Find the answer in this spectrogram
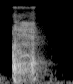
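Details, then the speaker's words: Adult doctor imitating a rattling, phlegmy chest cough, said to be common in children and the elderly, with a rattle from the chest before coughing: a single rough, wet-sounding cough. Simulated, not a real patient. "इसमें क्या होता है, इस तरह की खांसी में क्या होता है कि छाती से एक रैटलिंग साउंड आती है, यानी कि घड़घड़ाने की आवाज़ आती है खांसने से पहले।"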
